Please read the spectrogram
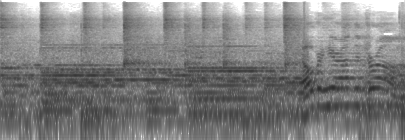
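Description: Live gospel band vamping: held organ-style keyboard chords over bass and electric guitar, with regular tambourine and drum hits about two to three a second. About three seconds in, a man's voice starts speaking over the music through a microphone.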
